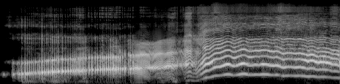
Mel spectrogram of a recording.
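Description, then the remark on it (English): A person vocally imitates a creaky door: a rough, rattling creak that slowly rises in pitch, then turns into a long, wavering squeal, loud. “I, I'll go first though, with a creaky door.”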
